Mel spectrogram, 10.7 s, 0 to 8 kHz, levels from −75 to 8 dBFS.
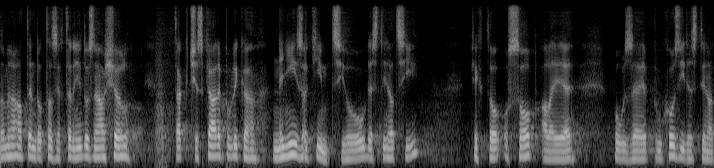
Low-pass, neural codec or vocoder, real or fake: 7.2 kHz; codec, 16 kHz, 0.7 kbps, FocalCodec; fake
